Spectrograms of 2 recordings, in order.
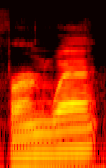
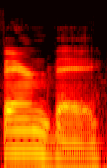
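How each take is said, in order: First: The middle consonant sounds like an English w. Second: The middle consonant sounds like an English v. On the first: The speaker calls it wrong. "the word isn't actually Fernweh" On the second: The speaker calls it right. "it's Fernweh, because that's how you pronounce German"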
